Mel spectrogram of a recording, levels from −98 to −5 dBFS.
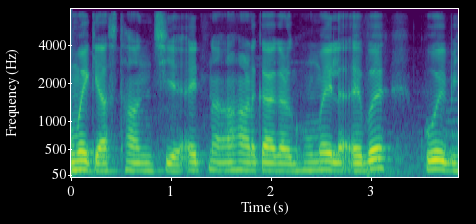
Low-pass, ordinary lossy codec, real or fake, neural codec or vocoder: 7.2 kHz; none; real; none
